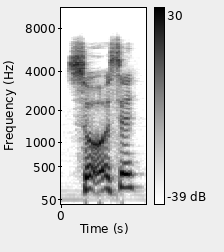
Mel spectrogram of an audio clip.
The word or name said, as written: so'ose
